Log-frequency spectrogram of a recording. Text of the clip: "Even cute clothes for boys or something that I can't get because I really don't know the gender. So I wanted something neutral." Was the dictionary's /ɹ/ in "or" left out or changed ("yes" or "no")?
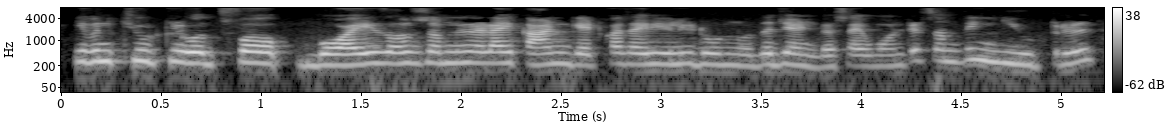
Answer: yes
